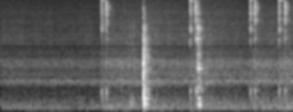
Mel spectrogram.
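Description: Four faint computer mouse clicks, coming about a second and a half in and then every second or so, with the second click the loudest.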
